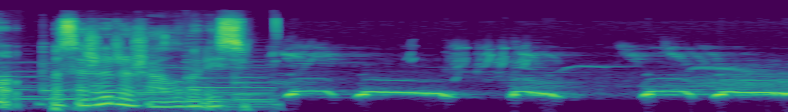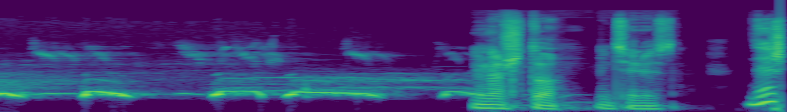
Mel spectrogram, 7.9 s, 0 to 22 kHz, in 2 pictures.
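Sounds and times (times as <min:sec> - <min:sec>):
speech: 0:00.3 - 0:01.5, 0:06.4 - 0:07.8
pigeons cooing: 0:01.4 - 0:06.6
faint higher chirps from other birds: 0:01.4 - 0:06.8.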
